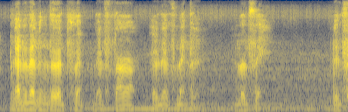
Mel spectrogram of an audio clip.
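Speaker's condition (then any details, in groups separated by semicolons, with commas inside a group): Laryngectomy; cough clears mucus, losing remaining tongue would end voice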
